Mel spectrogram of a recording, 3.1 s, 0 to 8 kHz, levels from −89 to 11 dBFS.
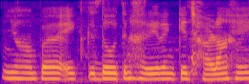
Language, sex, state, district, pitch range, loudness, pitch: Hindi, female, Haryana, Rohtak, 195-210 Hz, -14 LUFS, 205 Hz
